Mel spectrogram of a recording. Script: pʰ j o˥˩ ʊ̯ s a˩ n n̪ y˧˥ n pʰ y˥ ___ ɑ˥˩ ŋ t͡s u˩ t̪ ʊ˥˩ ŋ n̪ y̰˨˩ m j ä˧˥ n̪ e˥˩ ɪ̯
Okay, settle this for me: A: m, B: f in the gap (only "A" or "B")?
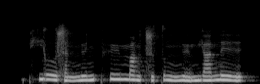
A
